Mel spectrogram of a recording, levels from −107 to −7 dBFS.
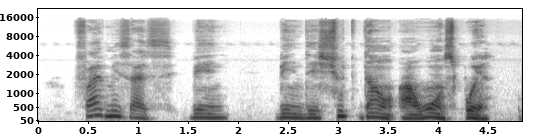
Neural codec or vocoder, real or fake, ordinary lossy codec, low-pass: none; real; Opus, 64 kbps; 14.4 kHz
